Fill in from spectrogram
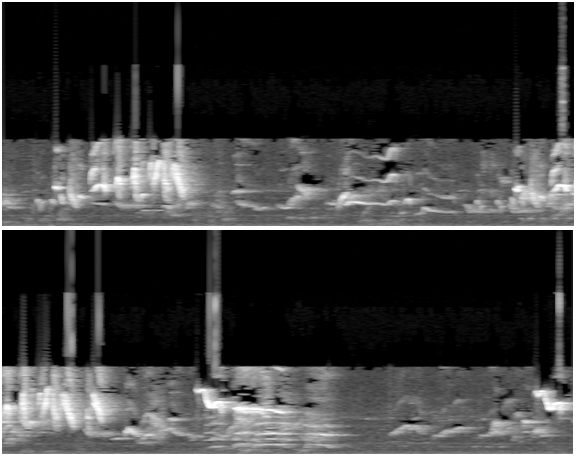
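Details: White-rumped shama, a bird offered for sale, singing in varied bursts: scratchy warbled phrases mixed with rising and falling whistles, separated by short pauses, in a quiet room.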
